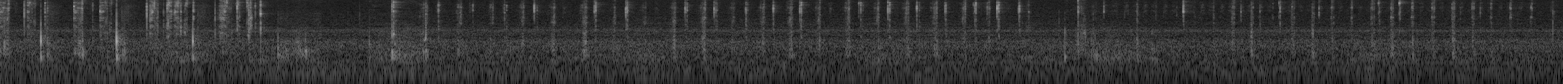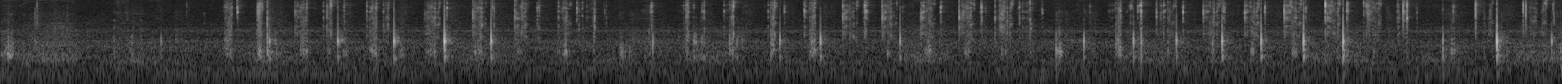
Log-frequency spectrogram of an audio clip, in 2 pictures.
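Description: Hairdressing shears snipping wet hair in scissor-over-comb cutting: quick runs of short, crisp snips. They thin out in the middle, then come thick and fast again in the last third.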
